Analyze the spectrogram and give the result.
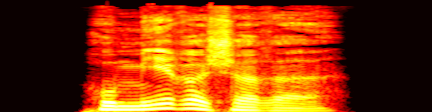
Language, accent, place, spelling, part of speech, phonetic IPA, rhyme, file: German, Germany, Berlin, homerischere, adjective, [hoˈmeːʁɪʃəʁə], -eːʁɪʃəʁə, De-homerischere.ogg
- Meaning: inflection of homerisch: 1. strong/mixed nominative/accusative feminine singular comparative degree 2. strong nominative/accusative plural comparative degree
